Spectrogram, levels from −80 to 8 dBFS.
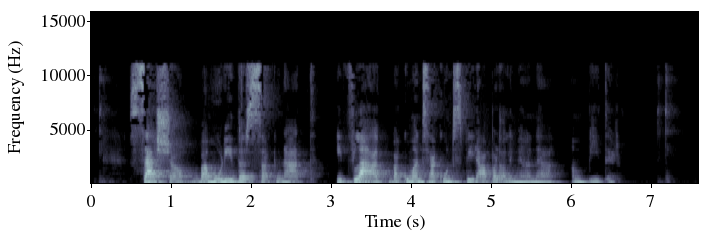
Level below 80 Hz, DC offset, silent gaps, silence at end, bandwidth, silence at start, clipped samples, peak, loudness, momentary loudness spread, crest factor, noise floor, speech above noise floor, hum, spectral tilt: -62 dBFS; under 0.1%; none; 1.05 s; 11.5 kHz; 0.5 s; under 0.1%; -2 dBFS; -24 LUFS; 13 LU; 22 dB; -63 dBFS; 40 dB; none; -4.5 dB/octave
